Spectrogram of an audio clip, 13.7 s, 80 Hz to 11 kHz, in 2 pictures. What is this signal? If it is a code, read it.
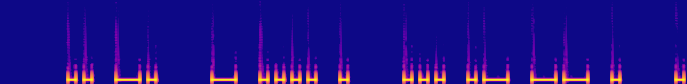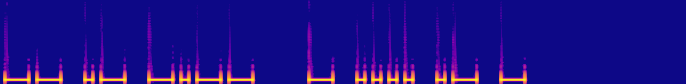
Morse code, heard as a keyed tone, about 15 wpm, 700 Hz. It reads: IN THE SAME WAY THAT
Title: Sets of 5 Words 15wpm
